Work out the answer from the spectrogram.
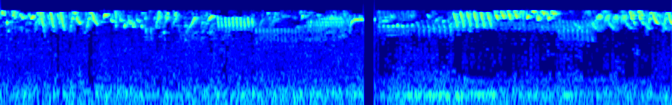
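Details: Black-hooded siskin x house finch hybrid singing vigorously. It pours out quick rattling trills and buzzy phrases about four per second, with a brief silent break near five seconds before the twittering resumes.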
